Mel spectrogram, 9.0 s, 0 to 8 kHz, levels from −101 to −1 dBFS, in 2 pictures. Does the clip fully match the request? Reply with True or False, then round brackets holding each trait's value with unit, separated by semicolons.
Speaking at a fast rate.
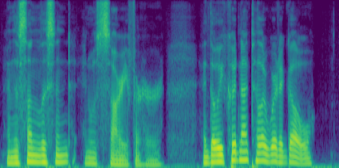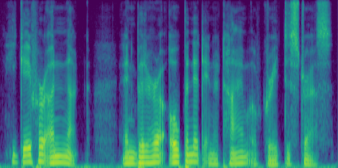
True (230 wpm)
